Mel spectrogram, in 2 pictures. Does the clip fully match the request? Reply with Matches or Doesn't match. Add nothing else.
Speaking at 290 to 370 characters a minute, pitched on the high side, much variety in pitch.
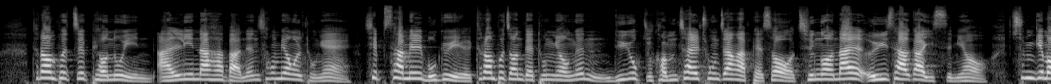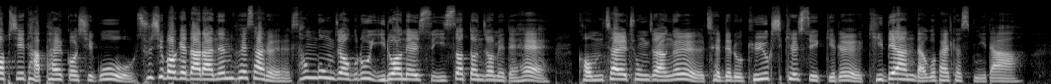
Matches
